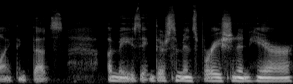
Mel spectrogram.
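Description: In a very clean recording with a silent background and a dry, close sound with no echo, a woman talks very fast with vocal fry. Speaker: podcast producer. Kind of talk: casual chat.

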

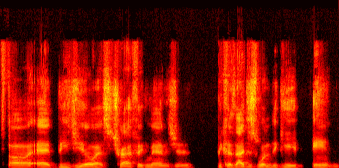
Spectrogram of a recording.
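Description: Very deep, low male speech, fairly slow, its pitch varying in an ordinary way. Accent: New York. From Brooklyn, New York. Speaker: public radio executive. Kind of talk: casual chat.

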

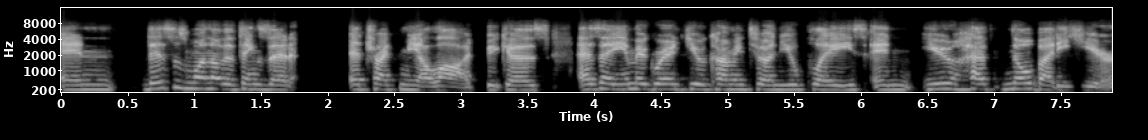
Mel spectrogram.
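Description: A woman with a Portuguese accent speaks at medium pitch and a moderate pace, with fairly even intonation. Her loudness is very even, and the sound is dry and close with no echo. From Brazil. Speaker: international nurse. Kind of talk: casual interview.

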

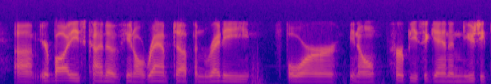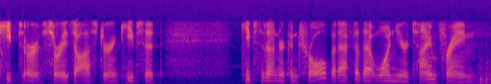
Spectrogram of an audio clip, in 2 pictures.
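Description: A man's low pitch at a fairly quick pace, with fairly even intonation

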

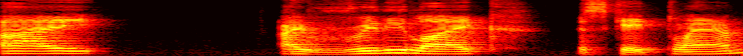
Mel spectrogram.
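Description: A man with a fairly high, bright and sharp voice and an American accent, at a very slow pace. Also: very clean recording, silent background. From Washington DC area. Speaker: film critic. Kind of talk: casual chat.

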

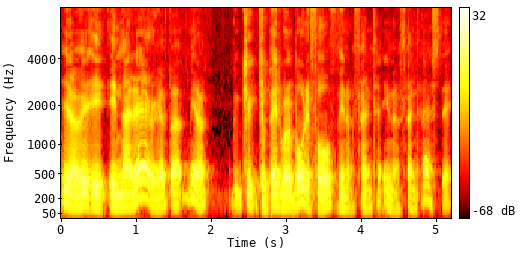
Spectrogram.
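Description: Speaking with an English accent, a man talks at a fairly quick pace and medium pitch with ordinary pitch variation. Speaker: entrepreneur in travel business development. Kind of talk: casual interview. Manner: hesitant, repeats words.

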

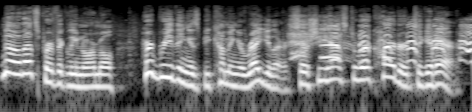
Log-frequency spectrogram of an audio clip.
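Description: A man puts on a character voice, high-pitched with a bright, sharp tone. He speaks fast, and his pitch swings a lot.

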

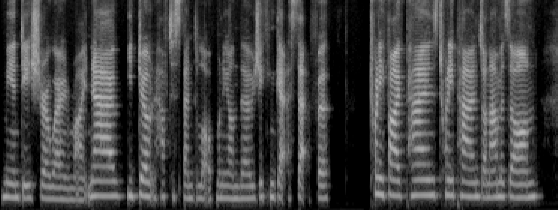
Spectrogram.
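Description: On a very clean recording with a silent background, a woman with a plain, everyday voice speaks at a medium pitch and a moderate pace. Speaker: podcast coach and agency owner. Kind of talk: casual interview chat.

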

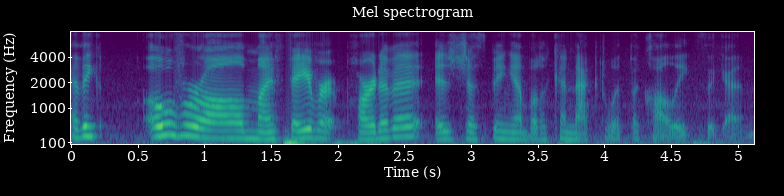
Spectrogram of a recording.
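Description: The recording is very clean, with a silent background. A woman with an American accent talks at a fairly quick pace. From Texas. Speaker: hotel interior designer. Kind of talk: casual interview. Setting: in person at company headquarters.

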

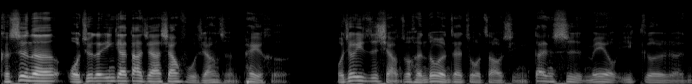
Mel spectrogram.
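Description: A man's medium-pitched voice swings very widely in pitch as he talks at a moderate pace. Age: 50s. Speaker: music producer and academy principal. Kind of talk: interview.

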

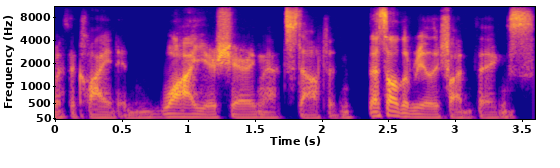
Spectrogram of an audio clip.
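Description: With an American accent, a man speaks at a fairly quick pace in a very deep, low pitch. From New England (Connecticut). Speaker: architect and BIM consultant. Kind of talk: interview conversation.

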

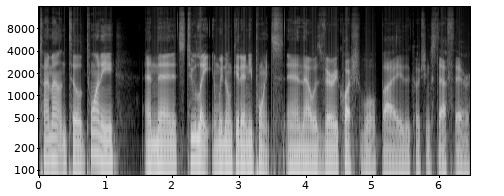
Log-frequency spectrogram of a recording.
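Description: A man with an American accent talks at a moderate pace in a fairly low pitch, an ordinary speaking voice. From North Carolina, Raleigh area. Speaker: college sports podcast co-host. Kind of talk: casual chat.

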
